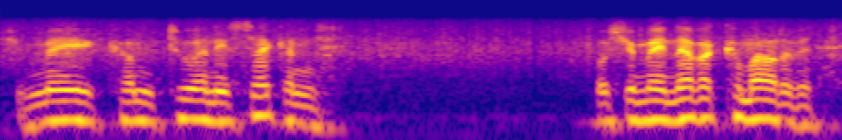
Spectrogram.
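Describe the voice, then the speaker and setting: An actor playing a sober, rational doctor with a matter-of-fact, grave manner in a 1940s radio drama. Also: male voice, medium pitch, fairly even intonation, brisk, close to an everyday voice. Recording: muffled, very noisy 1940s radio recording.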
